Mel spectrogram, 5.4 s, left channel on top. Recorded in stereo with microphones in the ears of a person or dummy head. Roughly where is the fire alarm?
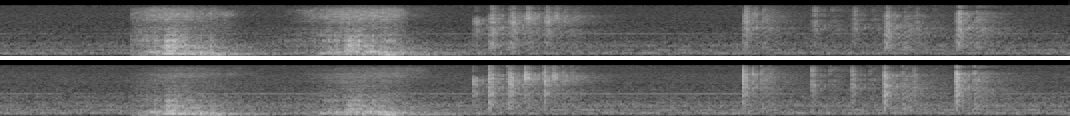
No fire alarm in this recording.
